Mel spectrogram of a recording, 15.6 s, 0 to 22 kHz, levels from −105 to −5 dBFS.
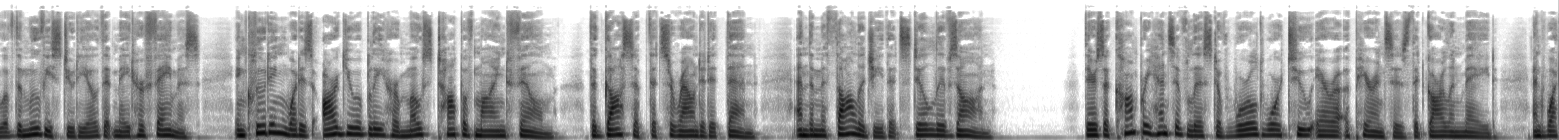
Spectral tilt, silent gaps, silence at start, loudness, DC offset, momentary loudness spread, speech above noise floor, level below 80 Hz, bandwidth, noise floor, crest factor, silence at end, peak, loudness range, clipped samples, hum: -6.5 dB/octave; none; 0 s; -18 LUFS; under 0.1%; 8 LU; 47 dB; -52 dBFS; 15.5 kHz; -64 dBFS; 16 dB; 0 s; -2 dBFS; 2 LU; under 0.1%; none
